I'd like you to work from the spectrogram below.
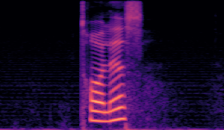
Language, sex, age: Norwegian, female, 39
